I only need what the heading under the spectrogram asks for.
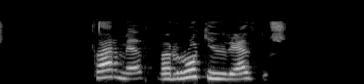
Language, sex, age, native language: Icelandic, male, 12, Icelandic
